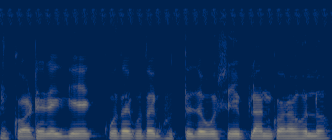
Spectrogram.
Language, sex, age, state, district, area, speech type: Bengali, male, 30-45, West Bengal, Birbhum, urban, spontaneous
